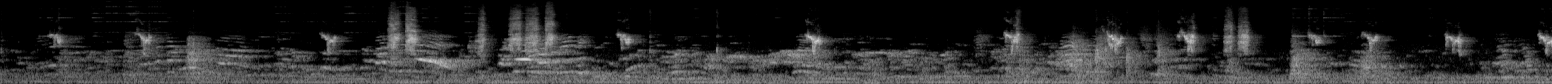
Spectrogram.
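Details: Budgerigars kept on a balcony chatter with bright, scratchy chirps and quick warbling bursts that tumble over one another.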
